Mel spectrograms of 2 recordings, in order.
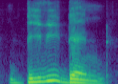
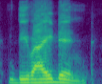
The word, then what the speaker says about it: dividend: dividend by the way the correct English pronunciation of this word is actually dividend but since divident ryes better with divisor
